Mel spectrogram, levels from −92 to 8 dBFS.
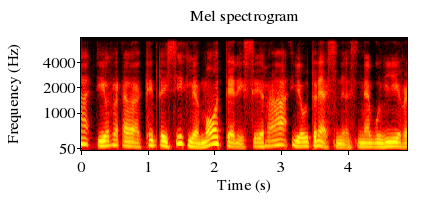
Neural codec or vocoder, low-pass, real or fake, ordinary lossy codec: codec, 16 kHz, 1 kbps, FunCodec, trained on Chinese and English, 50 frames a second; 7.2 kHz; fake; Opus, 24 kbps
